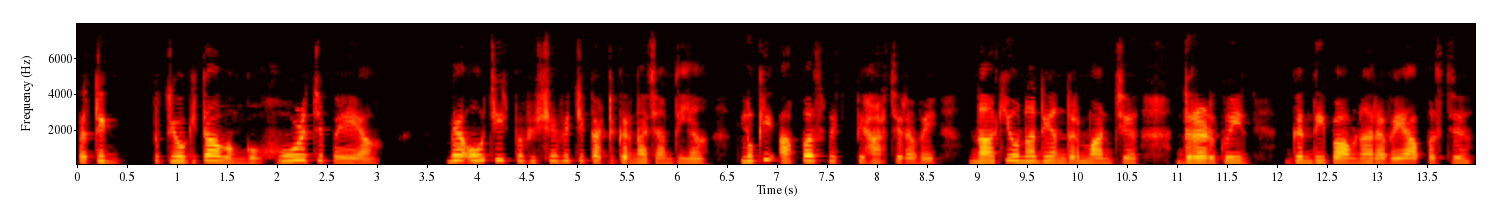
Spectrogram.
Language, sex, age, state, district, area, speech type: Punjabi, female, 18-30, Punjab, Amritsar, urban, spontaneous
